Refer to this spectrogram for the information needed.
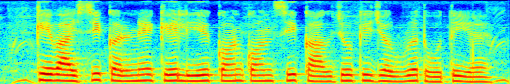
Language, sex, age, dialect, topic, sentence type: Hindi, male, 18-24, Kanauji Braj Bhasha, banking, question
